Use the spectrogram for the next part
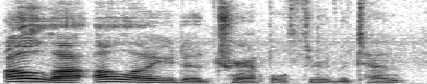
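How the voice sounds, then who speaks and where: A man running a tabletop game as game master, narrating quickly and laughing often. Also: fairly high pitch, expressive, a bit bright.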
